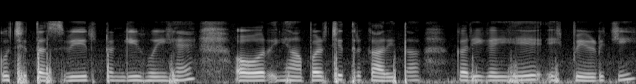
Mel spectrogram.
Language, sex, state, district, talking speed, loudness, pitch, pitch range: Hindi, female, Chhattisgarh, Rajnandgaon, 140 wpm, -18 LUFS, 185 Hz, 180-195 Hz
